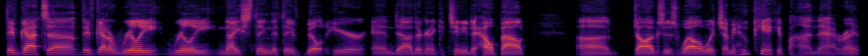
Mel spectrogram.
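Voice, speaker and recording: A man's voice: mid-range voice, steady tone, normal speed, no echo, clean studio sound. A man hosting a crypto livestream with slangy, promotional crypto bro hype, talking casually to his viewers.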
